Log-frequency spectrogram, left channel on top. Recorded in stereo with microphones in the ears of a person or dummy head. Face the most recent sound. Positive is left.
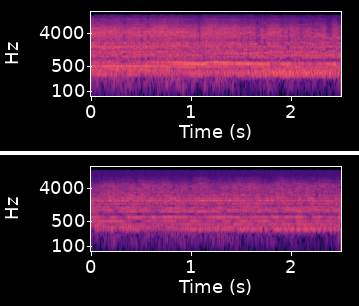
No sound to turn to.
